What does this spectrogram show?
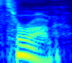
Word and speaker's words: Toronto: Like it's a it's it's a U not an O at the front and there's the second T is silent. It's Toronto.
